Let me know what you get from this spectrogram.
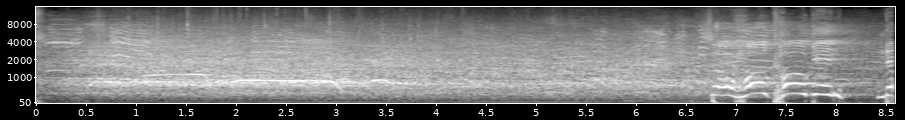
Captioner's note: crowd cheering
